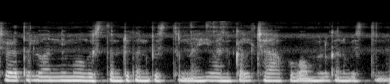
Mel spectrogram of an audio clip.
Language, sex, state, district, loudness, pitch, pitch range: Telugu, female, Andhra Pradesh, Guntur, -12 LUFS, 175 Hz, 170-180 Hz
